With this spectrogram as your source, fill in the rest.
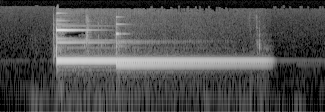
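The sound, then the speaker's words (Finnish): A fully electric two-tone chime of the kind used as doorbells, serving as a radio interval signal, rings out clearly, a bright higher strike followed by a lower one, each tone ringing on and slowly fading, with no voices present. “Tällaisia käytetään nykyään nimittäin ovikelloina.”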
